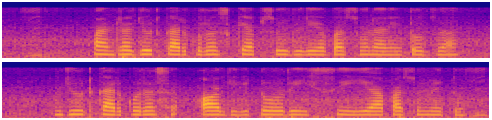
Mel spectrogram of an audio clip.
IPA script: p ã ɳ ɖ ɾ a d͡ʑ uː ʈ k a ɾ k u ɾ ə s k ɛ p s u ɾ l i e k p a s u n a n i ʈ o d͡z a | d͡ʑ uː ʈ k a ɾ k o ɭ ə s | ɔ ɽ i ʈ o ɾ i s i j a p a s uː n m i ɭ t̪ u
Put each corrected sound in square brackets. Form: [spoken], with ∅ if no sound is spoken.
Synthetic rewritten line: p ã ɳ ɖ ɾ a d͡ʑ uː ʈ k a ɾ k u ɾ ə s k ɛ p s u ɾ l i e [∅] p a s [uː] n a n i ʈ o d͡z a | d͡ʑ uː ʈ k a ɾ k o [ɾ] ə s | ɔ [l] i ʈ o ɾ i s i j a p a s uː n m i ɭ t̪ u

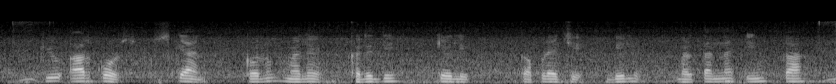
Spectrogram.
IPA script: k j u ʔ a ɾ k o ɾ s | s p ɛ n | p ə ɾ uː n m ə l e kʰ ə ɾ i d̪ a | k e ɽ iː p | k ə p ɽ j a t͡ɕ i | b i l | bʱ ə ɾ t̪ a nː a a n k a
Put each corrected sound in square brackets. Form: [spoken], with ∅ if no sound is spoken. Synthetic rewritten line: k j u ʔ a ɾ k o ɾ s | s [k] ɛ n | [k] ə ɾ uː n m ə l e kʰ ə ɾ i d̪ [i] | k e [l] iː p | k ə p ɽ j a t͡ɕ i | b i l | bʱ ə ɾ t̪ a nː a [i] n k a

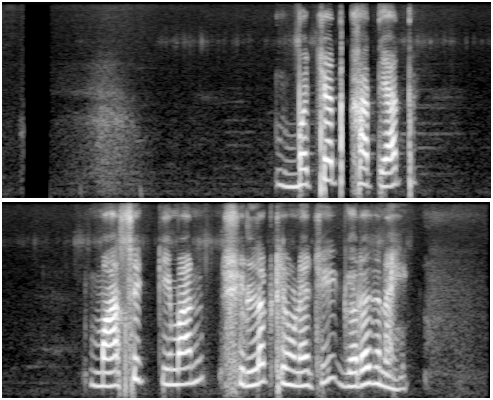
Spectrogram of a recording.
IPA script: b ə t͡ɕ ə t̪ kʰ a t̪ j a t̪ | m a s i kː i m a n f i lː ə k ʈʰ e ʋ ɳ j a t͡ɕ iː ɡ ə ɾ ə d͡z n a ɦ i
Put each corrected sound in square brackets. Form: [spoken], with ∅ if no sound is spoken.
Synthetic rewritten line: b ə t͡ɕ ə t̪ kʰ a t̪ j a t̪ | m a s i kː i m a n [ɕ] i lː ə k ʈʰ e ʋ ɳ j a t͡ɕ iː ɡ ə ɾ ə d͡z n a ɦ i

